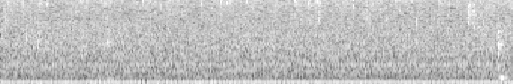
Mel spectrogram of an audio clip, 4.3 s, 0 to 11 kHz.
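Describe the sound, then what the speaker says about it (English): Steady rain hisses in Resident Evil 2 Remastered as an even, dense patter under a low constant hum, with a few faint isolated drops and no talking. "look at the rain. That's so pretty."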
